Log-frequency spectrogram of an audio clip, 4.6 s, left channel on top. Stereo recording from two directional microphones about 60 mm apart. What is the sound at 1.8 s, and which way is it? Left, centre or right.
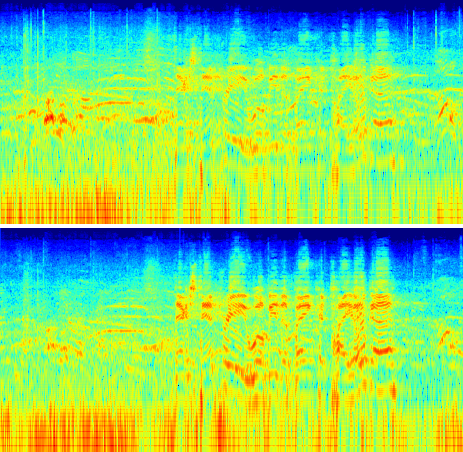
A man's voice, right.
